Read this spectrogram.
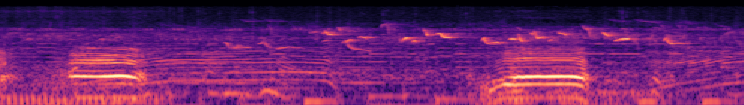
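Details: Cows strolling along a road hunting for food give two clear, steady moos about three seconds apart, with busy bird chirps and a low background hum.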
